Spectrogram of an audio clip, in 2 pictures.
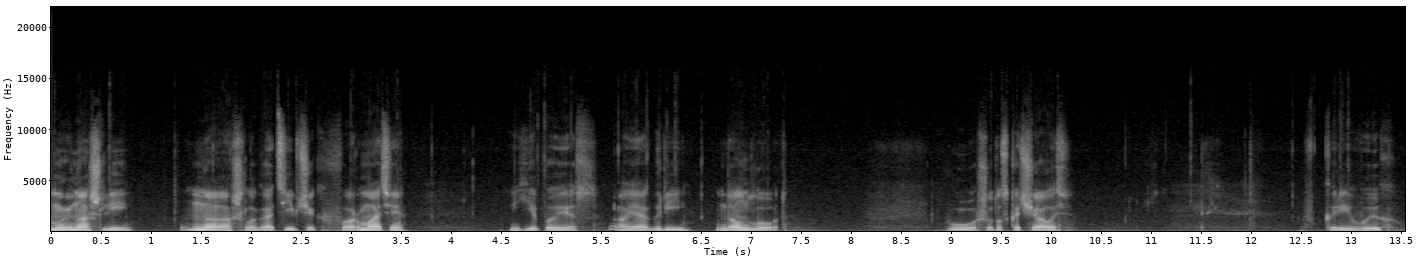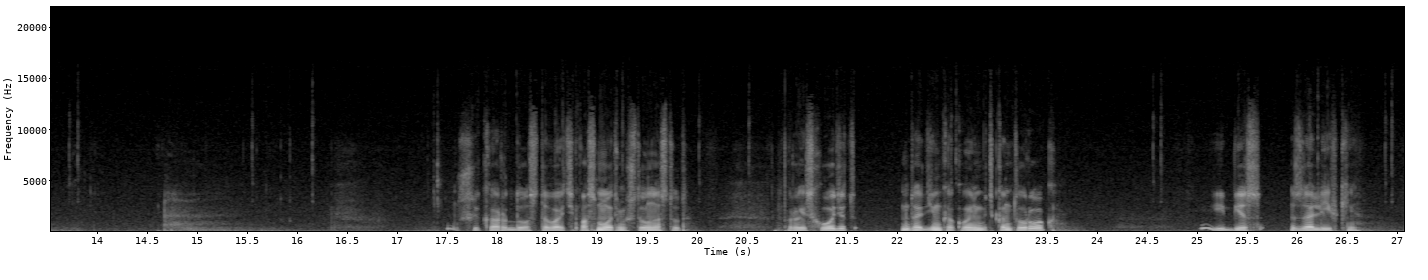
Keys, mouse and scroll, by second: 17.9 ctrl+u.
